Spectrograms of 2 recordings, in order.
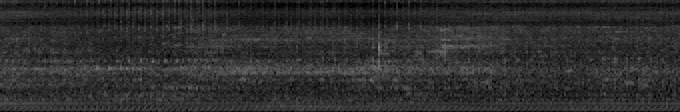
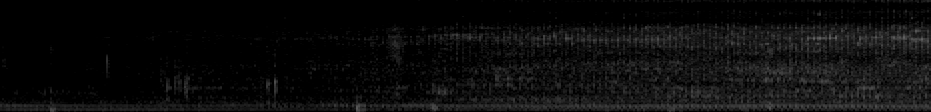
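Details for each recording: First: Recently repaired engine at cold idle, very quiet and even with just a faint steady hum and no knocking or tapping (a knock appears later once hot): normal cold idle. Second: Engine recorded at exhaust and in cabin after repair, quiet with no knocks when cold: as it warms and is revved, scattered sharp ticks thicken into rough rising clatter with vibrations, pressure high, no check light; cause not yet found.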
